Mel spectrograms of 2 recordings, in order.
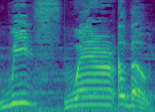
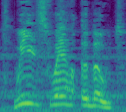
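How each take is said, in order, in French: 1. Le nom est prononcé avec un accent marqué. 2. Le nom est prononcé sans accent marqué.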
